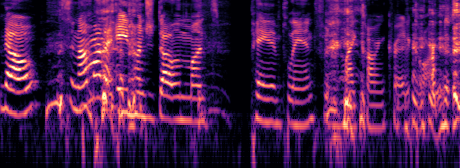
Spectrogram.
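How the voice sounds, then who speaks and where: A woman with an American accent speaks at a moderate pace in an animated tone, her pitch swinging very widely over noticeable background noise. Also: fairly high pitch for a woman. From New Jersey, Jersey City. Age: 60s. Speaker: mother of pro athletes. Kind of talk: casual chat.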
